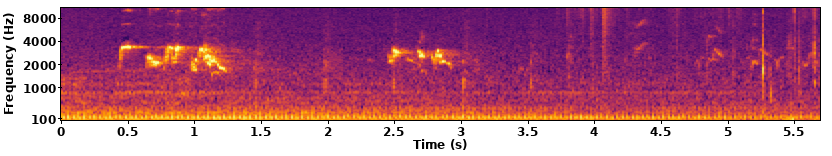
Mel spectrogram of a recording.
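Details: Red-whiskered bulbul at a trapping site with a lure, giving fighting song: two short bursts of bright whistled notes early on, over a steady low hum and scattered clicks.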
